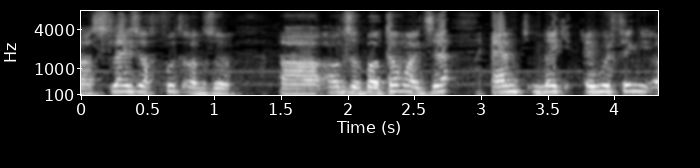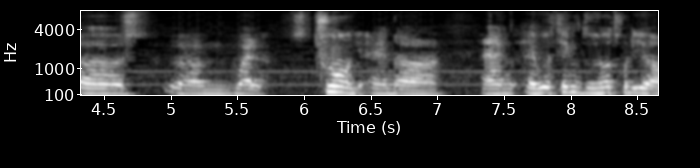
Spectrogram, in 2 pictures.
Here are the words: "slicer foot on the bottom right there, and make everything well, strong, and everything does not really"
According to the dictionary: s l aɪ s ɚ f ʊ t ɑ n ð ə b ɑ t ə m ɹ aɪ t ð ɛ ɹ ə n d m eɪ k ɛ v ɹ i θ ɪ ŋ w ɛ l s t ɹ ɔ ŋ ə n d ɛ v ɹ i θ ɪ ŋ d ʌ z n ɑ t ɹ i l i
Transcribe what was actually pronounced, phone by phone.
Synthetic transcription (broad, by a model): s l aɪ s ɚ f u t ɑ n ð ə b ɑ t ə m l aɪ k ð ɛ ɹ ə n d m eɪ k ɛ v ɹ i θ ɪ ŋ w ɛ l s t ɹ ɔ ŋ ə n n ɛ v ɹ i θ ɪ ŋ d ʌ z n ɑ t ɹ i l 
